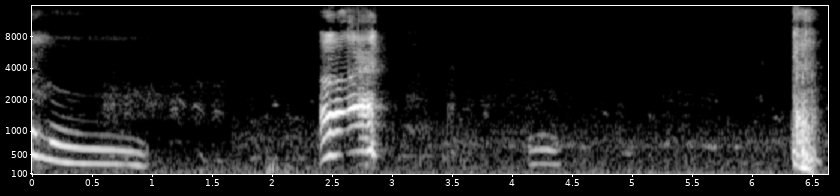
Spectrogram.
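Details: One-month-old baby boy: a soft cry-like sound, then a short sharp sneeze and a second sneeze near the end. Infant sneezing.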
